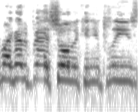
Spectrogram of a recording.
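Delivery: high, whiny, crying and begging. Retelling someone begging a cop about his bad shoulder, imitating someone crying.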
